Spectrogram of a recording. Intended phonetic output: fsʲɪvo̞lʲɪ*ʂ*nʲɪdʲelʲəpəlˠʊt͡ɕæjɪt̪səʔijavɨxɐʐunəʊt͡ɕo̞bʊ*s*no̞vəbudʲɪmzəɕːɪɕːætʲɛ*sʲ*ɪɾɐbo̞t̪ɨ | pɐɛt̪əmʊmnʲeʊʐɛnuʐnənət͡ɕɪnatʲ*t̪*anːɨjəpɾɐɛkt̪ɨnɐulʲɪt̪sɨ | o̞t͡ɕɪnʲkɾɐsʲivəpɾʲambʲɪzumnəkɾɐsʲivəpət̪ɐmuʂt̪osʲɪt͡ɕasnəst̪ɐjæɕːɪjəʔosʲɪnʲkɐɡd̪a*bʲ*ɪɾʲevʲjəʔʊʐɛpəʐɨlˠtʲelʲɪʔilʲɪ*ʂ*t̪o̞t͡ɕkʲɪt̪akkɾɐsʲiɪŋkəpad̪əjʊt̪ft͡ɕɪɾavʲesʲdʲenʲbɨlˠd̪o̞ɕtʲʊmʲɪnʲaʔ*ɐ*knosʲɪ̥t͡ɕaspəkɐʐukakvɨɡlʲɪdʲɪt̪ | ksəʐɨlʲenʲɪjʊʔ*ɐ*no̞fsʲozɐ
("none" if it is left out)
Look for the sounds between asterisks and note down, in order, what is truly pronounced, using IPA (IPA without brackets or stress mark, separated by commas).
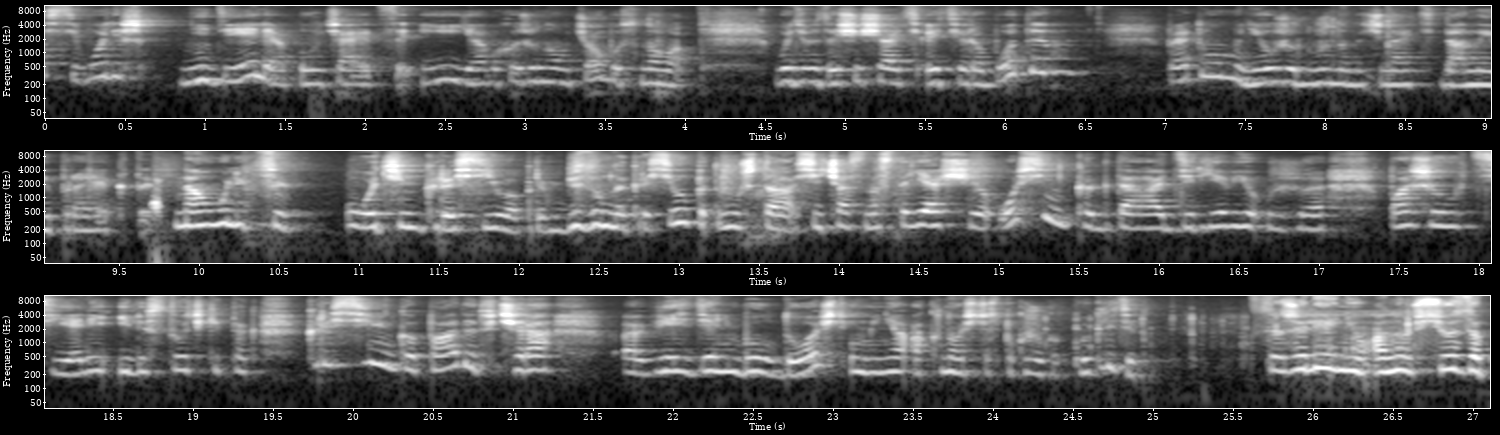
ʂ, s, tʲ, d̪, dʲ, s, ɐ, ɐ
